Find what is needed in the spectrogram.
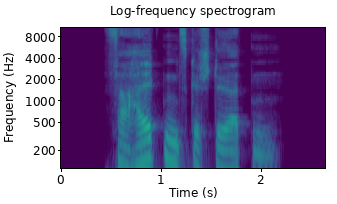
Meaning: inflection of verhaltensgestört: 1. strong genitive masculine/neuter singular 2. weak/mixed genitive/dative all-gender singular 3. strong/weak/mixed accusative masculine singular
- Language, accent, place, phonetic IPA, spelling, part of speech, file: German, Germany, Berlin, [fɛɐ̯ˈhaltn̩sɡəˌʃtøːɐ̯tn̩], verhaltensgestörten, adjective, De-verhaltensgestörten.ogg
